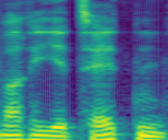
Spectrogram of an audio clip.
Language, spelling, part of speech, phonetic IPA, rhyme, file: German, Varietäten, noun, [vaʁieˈtɛːtn̩], -ɛːtn̩, De-Varietäten.ogg
- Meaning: plural of Varietät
